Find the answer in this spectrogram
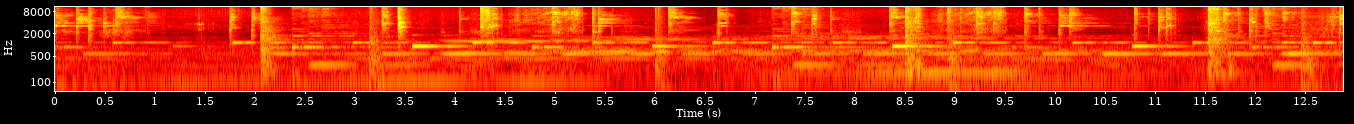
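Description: Sword blades clashing in sparring: a dozen or so sharp metallic clinks at uneven intervals, over a background score of slow held notes.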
